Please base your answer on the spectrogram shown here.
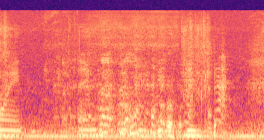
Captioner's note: everyone laughing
